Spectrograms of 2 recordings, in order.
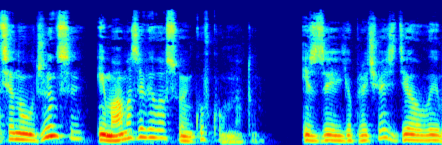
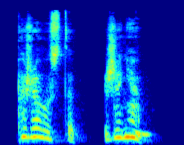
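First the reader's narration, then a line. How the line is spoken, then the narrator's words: Quiet speech. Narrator (Russian): тихо промолвила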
